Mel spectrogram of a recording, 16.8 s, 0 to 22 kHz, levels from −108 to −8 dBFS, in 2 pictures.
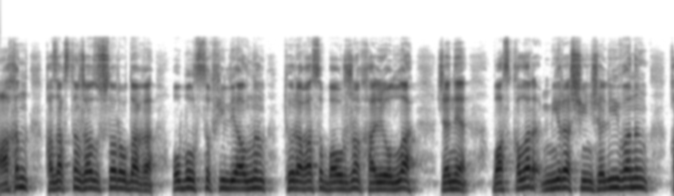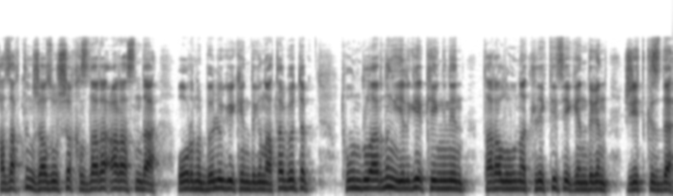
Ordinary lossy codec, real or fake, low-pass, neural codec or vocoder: none; real; 9.9 kHz; none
